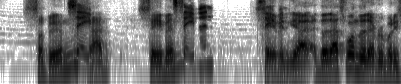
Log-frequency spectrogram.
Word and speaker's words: Sabin: I've probably pronounced it 3 or 4 different ways, but lately I'm going with Sabin.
